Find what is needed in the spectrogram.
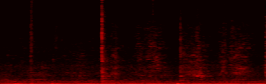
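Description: A few light clicks and knocks of kitchen utensils, about one a second, over a steady low hum.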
